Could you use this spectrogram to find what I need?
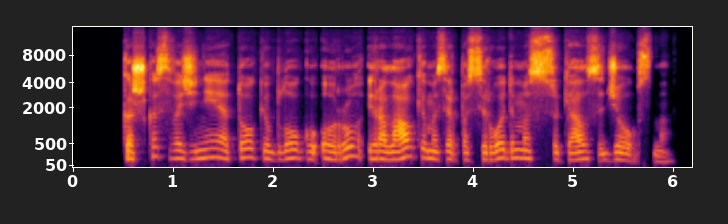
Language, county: Lithuanian, Vilnius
